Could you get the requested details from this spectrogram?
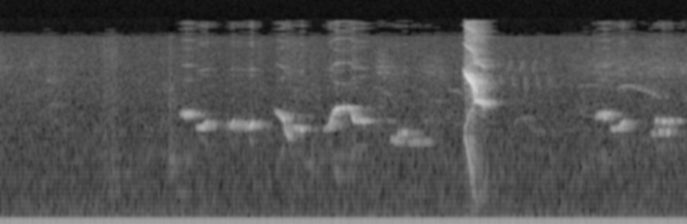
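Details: Clay-colored thrush (Turdus grayi) singing during the mating season in Costa Rica: short, slurred whistled phrases at a mid-high pitch, a few each second, over steady low rumble, with one sharp snap partway through.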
